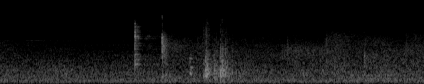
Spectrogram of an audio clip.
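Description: A pool shot: the cue tip strikes the cue ball and the balls knock together, four sharp clicks over about a second, against quiet arena ambience.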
